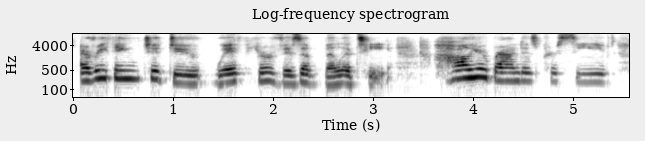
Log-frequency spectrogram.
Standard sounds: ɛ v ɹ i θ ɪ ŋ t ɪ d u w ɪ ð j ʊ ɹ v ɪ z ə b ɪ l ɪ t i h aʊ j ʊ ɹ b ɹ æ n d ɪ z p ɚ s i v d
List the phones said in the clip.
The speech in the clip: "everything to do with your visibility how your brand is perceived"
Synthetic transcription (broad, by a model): ɛ v ɹ i θ ɪ ŋ t ɪ d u w ɪ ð j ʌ ɹ v ɪ z ə b ɪ l ɪ t i h aʊ j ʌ ɹ b ɹ æ n d ɪ z p ɚ s i v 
